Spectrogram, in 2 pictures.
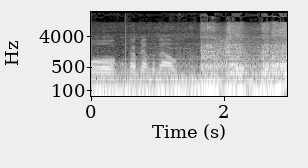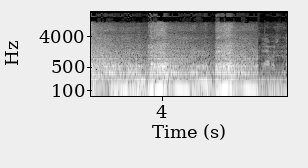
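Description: A Toyota Supra's engine revving hard with the exhaust valve opened, heard up close in several loud, repeated bursts that climb and drop, preceded by a brief quieter rev.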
